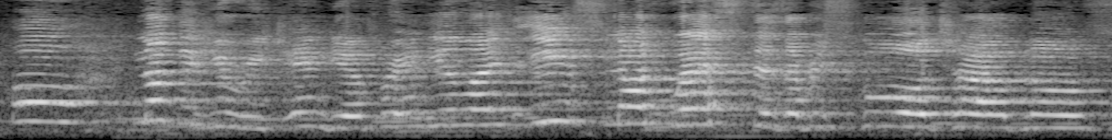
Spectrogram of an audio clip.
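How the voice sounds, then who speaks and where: A woman's voice: extremely high pitch, slight background noise. A woman playing a scornful, exasperated Queen of Spain in a theatrical stage monologue. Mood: mocking. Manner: theatrical, scornful, deliberate delivery. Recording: echoey theater stage recording.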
